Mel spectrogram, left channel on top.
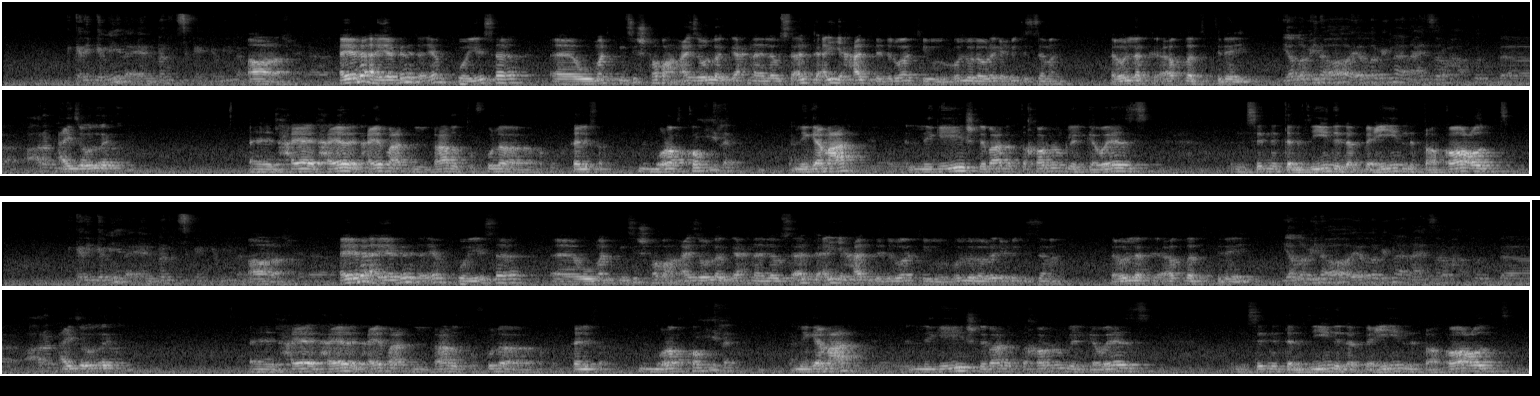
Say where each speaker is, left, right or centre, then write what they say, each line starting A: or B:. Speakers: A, on the left; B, on the left.
A: <laughs> دي كانت جميله يعني المدرسه كانت جميله ما
B: اه
A: كانتش آه،
B: هي لا هي كانت ايام كويسه آه وما تتنسيش طبعا عايز اقول لك احنا لو سالت اي حد دلوقتي وقول له لو رجع بيك الزمن هيقول لك افضل ابتدائي
A: يلا بينا اه يلا بينا انا عايز اروح اخد آه، عربي
B: عايز
A: ورياضه
B: اقول لك آه الحياه الحياه الحياه بعد بعد الطفوله مختلفه من مراهقه
A: <laughs> تقيله <laughs> حاجه
B: لجامعه
A: الطفوله تقيله والله
B: لجيش لبعد التخرج للجواز لسن ال 30 لل 40 للتقاعد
